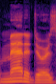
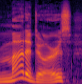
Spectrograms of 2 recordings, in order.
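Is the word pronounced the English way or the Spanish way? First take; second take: English; Spanish. First: It is pronounced with an English accent. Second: It is pronounced with a Spanish accent.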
